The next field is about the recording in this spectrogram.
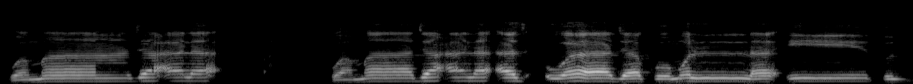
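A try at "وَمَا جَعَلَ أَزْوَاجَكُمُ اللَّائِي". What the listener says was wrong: la'nya itu panjang la'i gitu, la'nya kan panjang. Dan wajib mutasil. I-nya panjang juga. I-nya kan matobi. La, la-nya jelas. Alis ini panjang. La, mad wajib mutasil. I matobi.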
